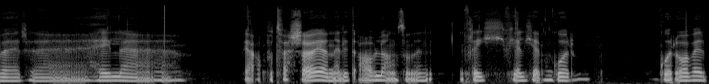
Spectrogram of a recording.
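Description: From 0.15 s to 6.86 s, word clock ticks sound through the speech about every 0.4 s. An unlocked receiving clock, roughly 50 ppm off, drops or repeats single samples.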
